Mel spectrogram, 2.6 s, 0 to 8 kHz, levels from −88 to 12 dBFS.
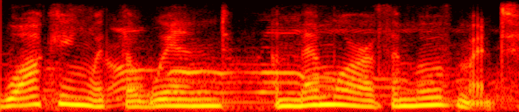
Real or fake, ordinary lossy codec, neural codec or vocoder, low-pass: real; Opus, 32 kbps; none; 7.2 kHz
